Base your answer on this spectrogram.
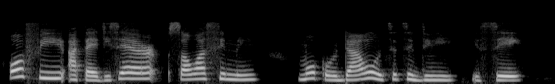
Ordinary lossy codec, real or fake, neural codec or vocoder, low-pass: none; fake; codec, 16 kHz, 0.5 kbps, X-Codec, HuBERT features, trained on LibriSpeech; 7.2 kHz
